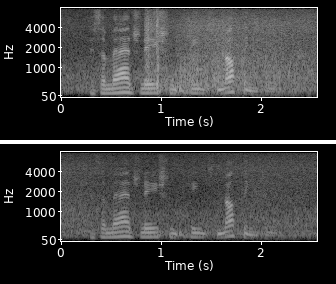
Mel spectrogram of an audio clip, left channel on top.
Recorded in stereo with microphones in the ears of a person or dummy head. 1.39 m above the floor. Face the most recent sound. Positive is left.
turn(degrees=30)  # may be behind; listen again after turning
